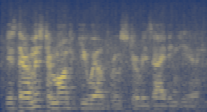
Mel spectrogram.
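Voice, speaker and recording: An actor playing a formal, guarded man bringing news of an inheritance in an old film, officious and deliberate. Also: mid-range voice, over a noisy crowd, natural voice. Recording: hissy, muffled old film soundtrack.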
